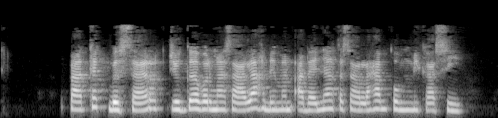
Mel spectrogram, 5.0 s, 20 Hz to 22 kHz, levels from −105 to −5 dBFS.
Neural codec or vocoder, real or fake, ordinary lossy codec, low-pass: codec, 24 kHz, 0.9 kbps, WavTokenizer, medium speech release version 1; fake; MP3, 48 kbps; 9.9 kHz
